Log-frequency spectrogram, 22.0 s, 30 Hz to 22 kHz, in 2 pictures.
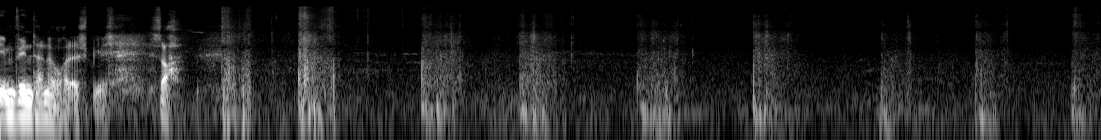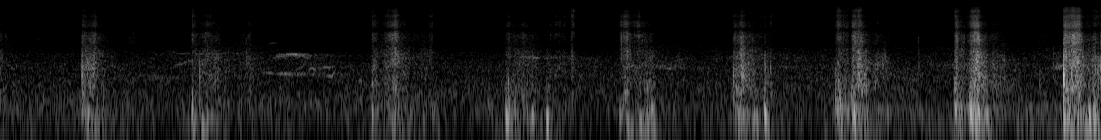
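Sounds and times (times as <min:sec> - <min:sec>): footsteps crunching in snow: 0:01.7 - 0:22.0.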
